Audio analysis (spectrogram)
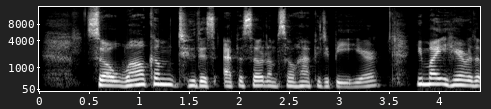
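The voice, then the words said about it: Slightly off, chesty voice. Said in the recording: “my voice is still a little bit funny ... I still sometimes get this chesty thing”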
